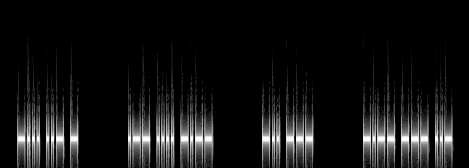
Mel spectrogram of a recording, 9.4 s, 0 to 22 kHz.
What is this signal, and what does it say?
Morse code, heard as a keyed tone, about 25 wpm, 700 Hz. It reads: BUT WHY DO YOU
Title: 3x Word-Spacing - Sentences from Top 200 Words - 25wpm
